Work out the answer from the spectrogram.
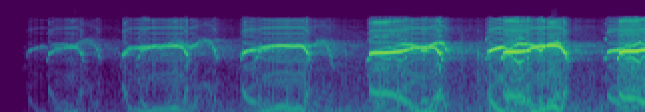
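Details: Osprey chick screaming as a parent flies in with a fish at the nest; shrill, whistled high screams in quick bursts of rising and falling notes, growing louder, about one every half second.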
